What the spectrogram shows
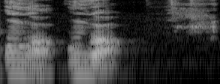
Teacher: যেমন উ এর মধ্যে আমি উ করছি আর নাসিক্য ধ্বনি দিয়ে এটাকে বের করে ফেলছি। অর্থাৎ এখানে না জিউভার কোন কাজ থাকছে না আমাদের দাঁতের না অন্য কোন কিছুর কাজ থাক।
